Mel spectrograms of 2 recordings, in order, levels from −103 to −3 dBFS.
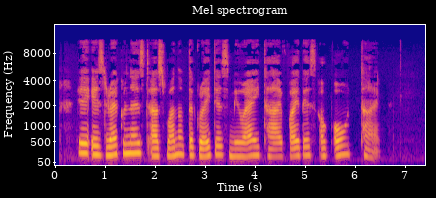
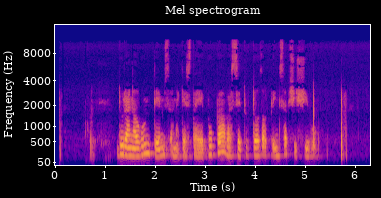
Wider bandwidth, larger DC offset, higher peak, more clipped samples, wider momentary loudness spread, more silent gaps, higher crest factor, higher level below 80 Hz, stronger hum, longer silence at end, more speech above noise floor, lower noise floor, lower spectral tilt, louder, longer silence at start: about the same, 11.5 kHz vs 11.5 kHz; neither; about the same, -8 dBFS vs -10 dBFS; neither; second, 10 LU vs 13 LU; neither; about the same, 18 dB vs 22 dB; first, -72 dBFS vs -84 dBFS; neither; first, 0.95 s vs 0.5 s; first, 44 dB vs 37 dB; about the same, -68 dBFS vs -66 dBFS; second, -4.5 dB/octave vs -6 dB/octave; first, -25 LUFS vs -31 LUFS; second, 0.15 s vs 0.7 s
